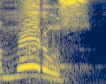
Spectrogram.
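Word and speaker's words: μωρός: griego es la 3474 que se pronuncia moros por eso es que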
